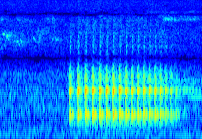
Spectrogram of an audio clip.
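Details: Drumming of a great spotted woodpecker at Galdames in Bizkaia, heard from a hide: a quick, even burst of ringing knocks lasting close to a second, tonal and resonant, against a still background.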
